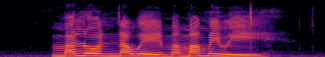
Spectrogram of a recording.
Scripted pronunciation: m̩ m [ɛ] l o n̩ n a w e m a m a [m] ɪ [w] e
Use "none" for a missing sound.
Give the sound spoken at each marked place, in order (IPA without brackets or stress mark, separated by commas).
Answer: a, m, w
